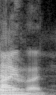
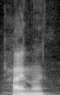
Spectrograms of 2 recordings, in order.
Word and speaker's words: Heinlein: Heinlein. It's the last part spelled the same as the first part. Heinlein. Heinlein. Timeline.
